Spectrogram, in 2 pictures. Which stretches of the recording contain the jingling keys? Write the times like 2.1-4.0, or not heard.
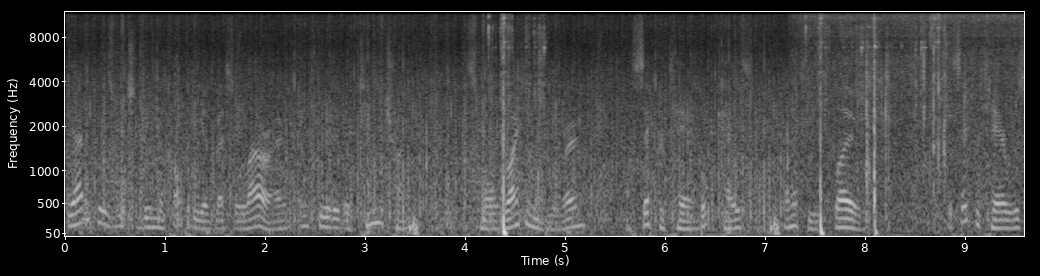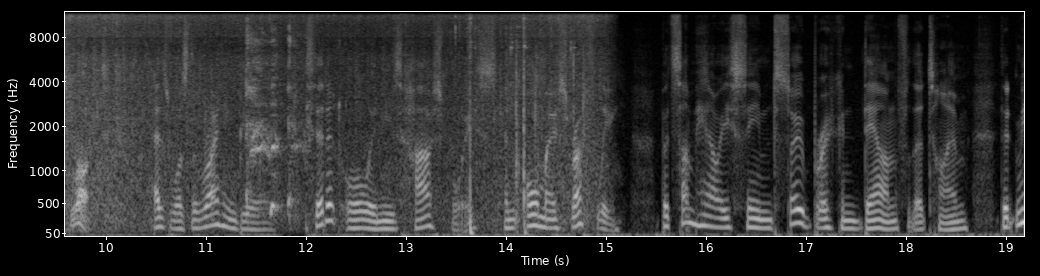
4.2-4.8, 7.4-9.2, 13.4-14.8.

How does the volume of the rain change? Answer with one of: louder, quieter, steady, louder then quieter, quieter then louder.
quieter.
